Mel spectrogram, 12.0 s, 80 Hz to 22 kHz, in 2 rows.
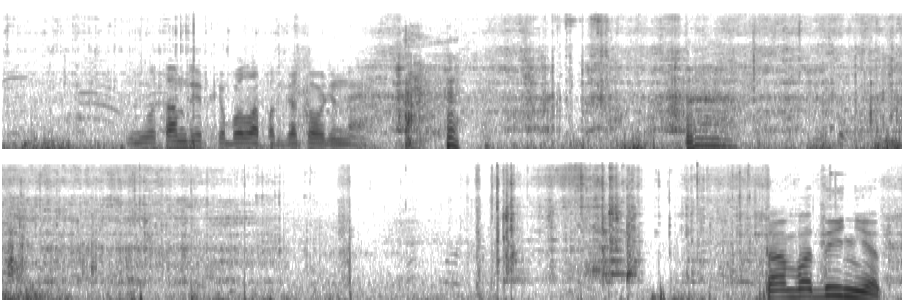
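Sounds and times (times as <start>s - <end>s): ice auger grinding into ice: 0.0s - 12.0s.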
